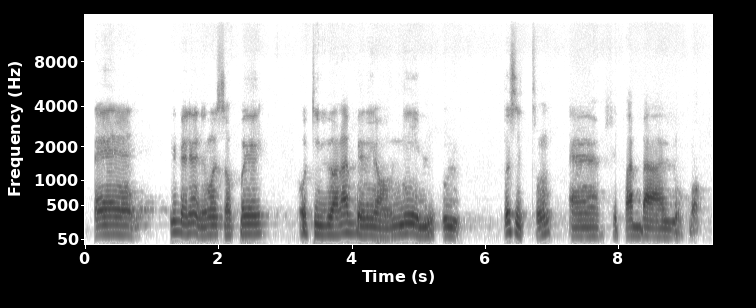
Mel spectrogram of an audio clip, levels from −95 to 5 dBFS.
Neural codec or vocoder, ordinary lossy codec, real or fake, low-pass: codec, 44.1 kHz, 2.6 kbps, SNAC; none; fake; 14.4 kHz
